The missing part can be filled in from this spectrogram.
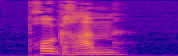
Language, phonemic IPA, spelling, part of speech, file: French, /pʁɔ.ɡʁam/, programme, noun / verb, Fr-programme.ogg
- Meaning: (noun) 1. a program (set of structured activities) 2. a program (leaflet listing information about a play, game or other activity) 3. a program (particular mindset or method of doing things)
